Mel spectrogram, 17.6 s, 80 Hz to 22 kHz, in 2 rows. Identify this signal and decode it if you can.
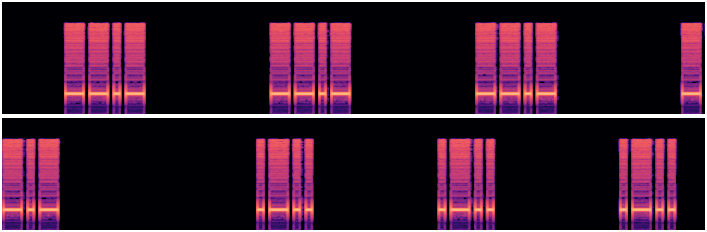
Morse code, heard as a keyed tone, about 16 wpm, 800 Hz. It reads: Q Q Q Q L L L
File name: Basic Sets / Basic Letter Groups Collective7 / LFCYQ@5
